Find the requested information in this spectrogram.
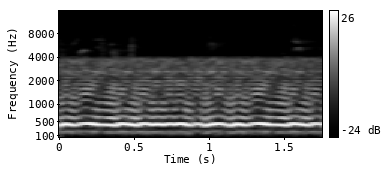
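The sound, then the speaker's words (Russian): A honeybee buzzes as it flies close, giving a loud, continuous drone with a gently wavering pitch that holds steady throughout, with no other sounds. “Мы медом пахнем, вот она к нам и подлетела. Пчелка, так это мы твой мед ели? Ну ладно, не жадничай, лети себе дальше.”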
